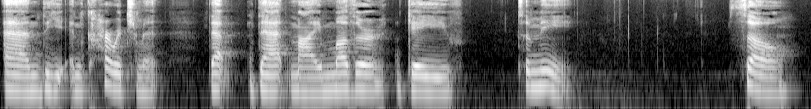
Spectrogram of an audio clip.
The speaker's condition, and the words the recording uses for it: Stuttering. I still stutter, but I never allowed it to stop to to stop me.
